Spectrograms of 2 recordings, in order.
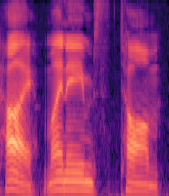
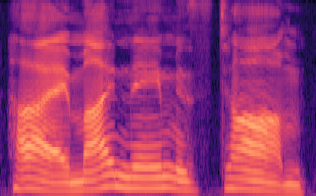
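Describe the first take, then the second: First: It is said at a normal pace. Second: It is dragged out very slowly.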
